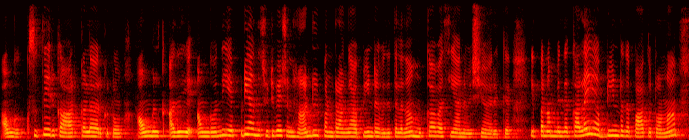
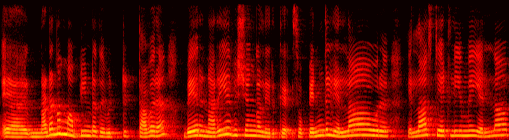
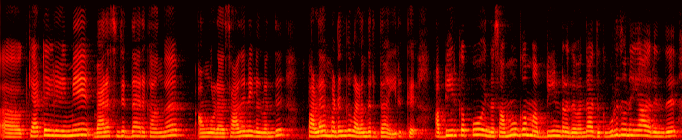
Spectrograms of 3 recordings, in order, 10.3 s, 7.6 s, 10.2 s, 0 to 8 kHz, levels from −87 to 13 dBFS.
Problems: none marked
